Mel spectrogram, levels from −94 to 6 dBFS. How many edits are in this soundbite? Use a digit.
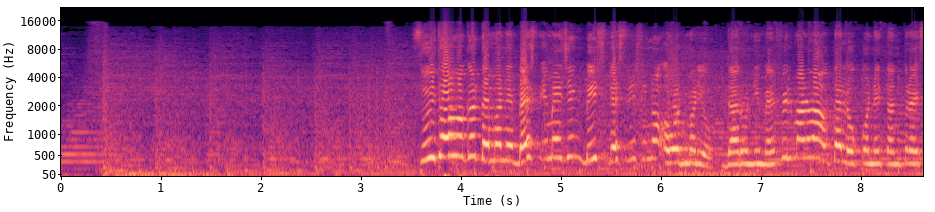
1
